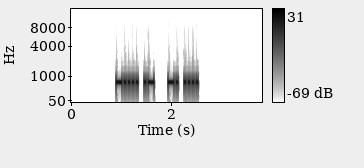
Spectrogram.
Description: Morse code, heard as a keyed tone, about 31 wpm, 700 Hz. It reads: 6A NH
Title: Field Day Exchanges - 30wpm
